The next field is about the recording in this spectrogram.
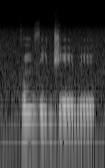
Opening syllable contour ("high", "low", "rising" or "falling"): high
